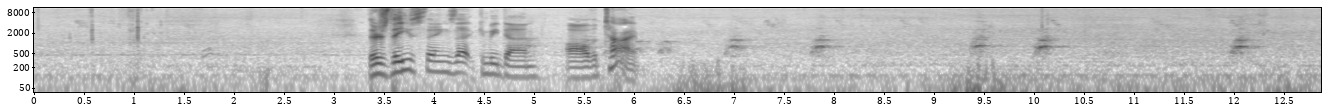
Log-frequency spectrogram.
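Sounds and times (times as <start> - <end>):
speech: 3.4 - 6.2
pet dog woofing and yipping: 6.0 - 8.1, 9.4 - 10.4, 12.0 - 12.4.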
